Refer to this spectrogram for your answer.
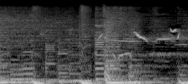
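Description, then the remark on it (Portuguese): Small birds chirp in the background with a few quick, high, sweeping notes, partly masked by a louder, steady low rumbling drone that fills the whole clip. “Os passarinhos estão cantando também.”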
